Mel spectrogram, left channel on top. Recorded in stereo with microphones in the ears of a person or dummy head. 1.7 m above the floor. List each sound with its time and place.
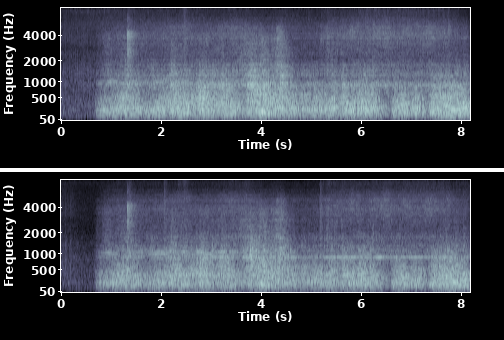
0.7 s snoring: 10° right (ahead or behind), 1.7 m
